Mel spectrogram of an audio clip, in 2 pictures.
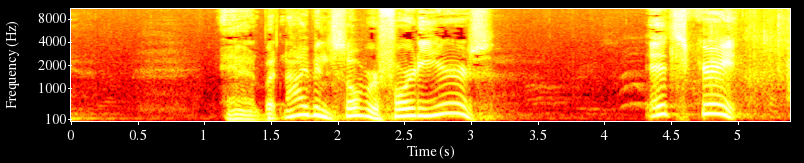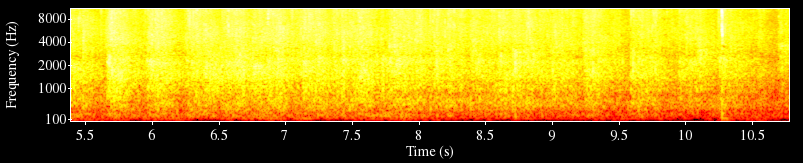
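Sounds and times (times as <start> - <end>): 
speech: 1.2 - 3.2, 4.3 - 5.4
crowd applauding in a full room: 4.8 - 10.7.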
